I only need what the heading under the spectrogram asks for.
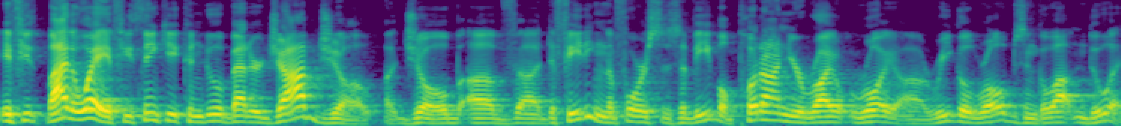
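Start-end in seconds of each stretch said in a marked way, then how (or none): none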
